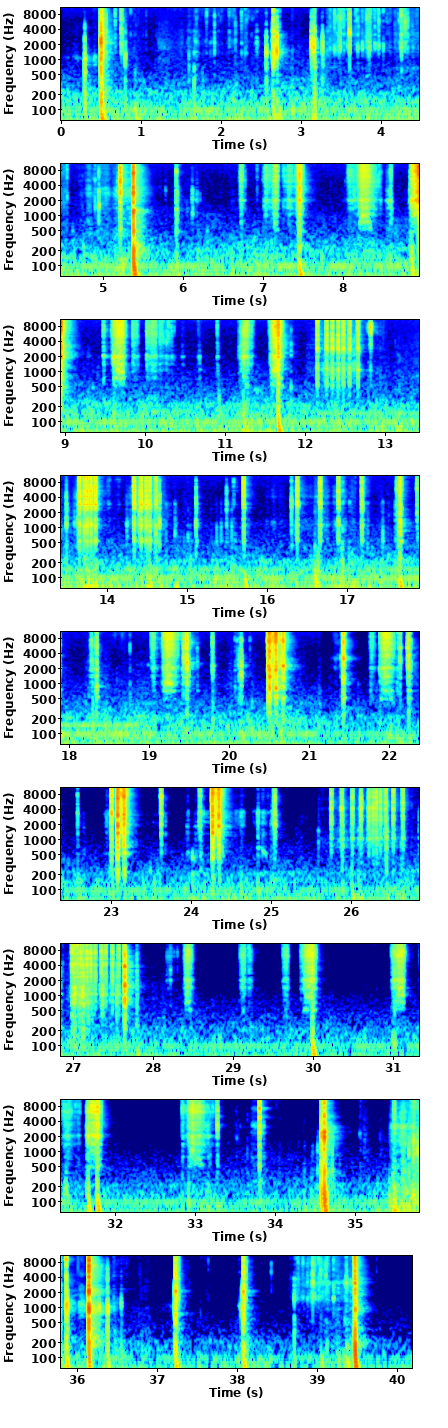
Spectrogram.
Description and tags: Old Photo Camera Mechanism Sppoling Opening Pressing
